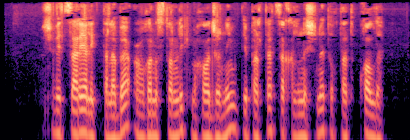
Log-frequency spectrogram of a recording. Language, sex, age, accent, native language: Uzbek, male, 19-29, Farg'ona, Uzbek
